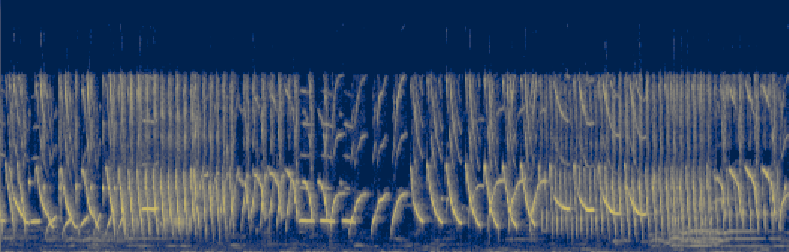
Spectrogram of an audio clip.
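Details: Two canaries in a song duel, long rolling melodious song used as a singing prompt and contest tutor; continuous high trills packed with fast downslurred notes and clear slurred whistles.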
